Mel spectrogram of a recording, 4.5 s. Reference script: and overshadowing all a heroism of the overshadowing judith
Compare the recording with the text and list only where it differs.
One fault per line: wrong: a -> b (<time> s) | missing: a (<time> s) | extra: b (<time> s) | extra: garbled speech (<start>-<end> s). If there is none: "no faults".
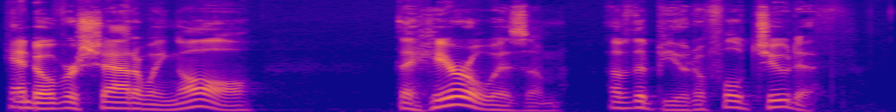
wrong: a -> the (2.0 s)
wrong: overshadowing -> beautiful (3.3 s)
